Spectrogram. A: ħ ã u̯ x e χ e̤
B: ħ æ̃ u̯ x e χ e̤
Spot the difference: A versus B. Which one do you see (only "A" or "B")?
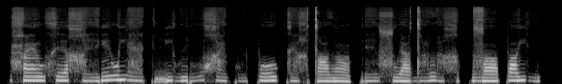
B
